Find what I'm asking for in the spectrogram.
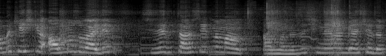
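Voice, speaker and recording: Very fast speech with audible room echo and faint music in the background. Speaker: product reviewer. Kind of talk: casual unboxing vlog chat. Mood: mildly disappointed. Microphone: phone near.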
